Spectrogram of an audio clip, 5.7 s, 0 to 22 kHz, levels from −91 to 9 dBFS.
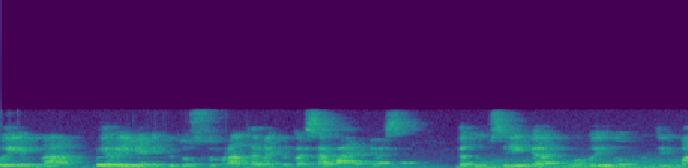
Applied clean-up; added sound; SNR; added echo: none; Fixed-wing aircraft, airplane; 4 dB; none.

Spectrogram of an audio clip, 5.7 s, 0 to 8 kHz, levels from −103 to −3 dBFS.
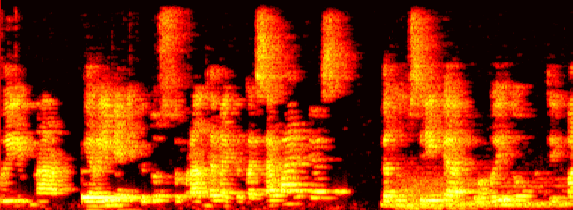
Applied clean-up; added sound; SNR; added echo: classical method Wiener filter.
